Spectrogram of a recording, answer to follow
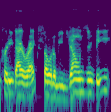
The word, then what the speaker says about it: Joanz & B: fans so that's again Jones and b j o a n z and b3e not pronounced B3 e just B okay great yes sir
